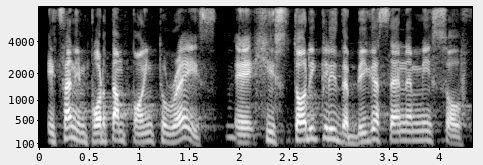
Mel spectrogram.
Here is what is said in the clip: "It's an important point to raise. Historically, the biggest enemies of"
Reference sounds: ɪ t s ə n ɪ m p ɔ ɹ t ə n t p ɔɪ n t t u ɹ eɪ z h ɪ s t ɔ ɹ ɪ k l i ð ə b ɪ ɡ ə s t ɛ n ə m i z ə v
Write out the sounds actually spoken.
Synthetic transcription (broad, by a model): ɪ t s ə n ɪ m p ɔ ɹ t ə n t p ɔɪ n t t u ɹ eɪ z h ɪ s t ɔ ɹ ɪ k l i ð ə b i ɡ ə s t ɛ n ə m i s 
